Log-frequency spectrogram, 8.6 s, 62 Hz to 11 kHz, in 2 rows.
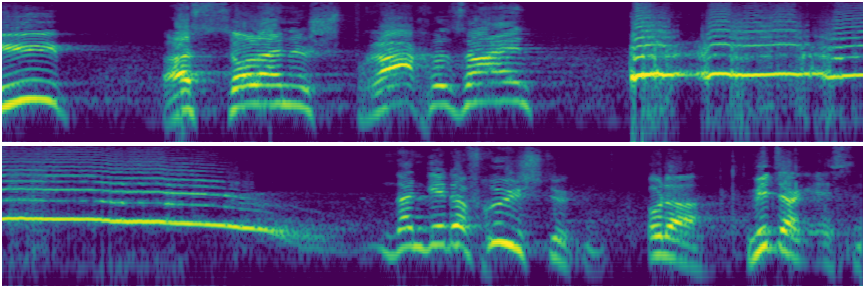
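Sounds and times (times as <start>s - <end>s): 
speech: 0.0s - 3.8s, 6.2s - 8.6s
person imitating a rooster crowing cock-a-doodle-doo: 3.2s - 5.9s.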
